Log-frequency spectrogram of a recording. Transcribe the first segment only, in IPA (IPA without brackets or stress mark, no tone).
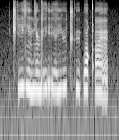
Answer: t͡ʃʼ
